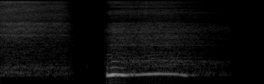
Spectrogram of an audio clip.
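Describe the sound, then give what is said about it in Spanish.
A voice imitates waking up from sleep: a long, airy inhale, a brief pause, then a deep, voiced sigh-like exhale with a low hum, fairly loud, with no words spoken. “Empieza a través de la respiración. Tú no te das cuenta cuando te levantas que tú estás dormido y haces así.”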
